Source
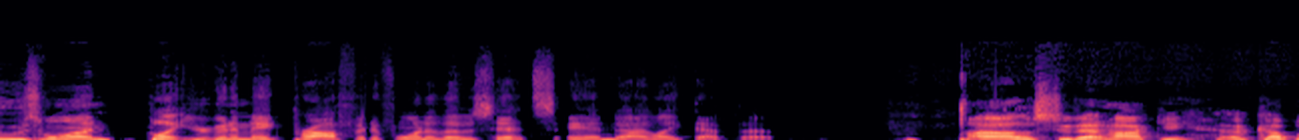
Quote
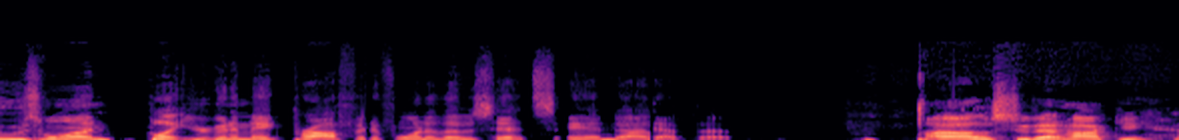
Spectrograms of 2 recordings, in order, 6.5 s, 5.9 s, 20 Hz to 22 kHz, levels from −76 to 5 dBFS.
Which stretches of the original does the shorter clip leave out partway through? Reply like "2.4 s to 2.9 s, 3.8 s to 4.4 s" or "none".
3.2 s to 3.5 s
